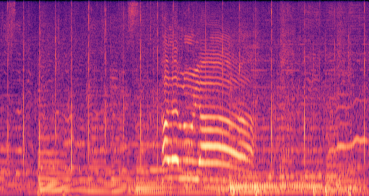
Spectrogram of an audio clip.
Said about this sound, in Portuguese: Diga graças a Deus coloque seu envelope no banco e aplauda o Senhor, meus amigos.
